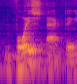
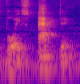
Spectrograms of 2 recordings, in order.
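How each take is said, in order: First: The stress is on the word voice. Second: The stress is on the word acting.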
